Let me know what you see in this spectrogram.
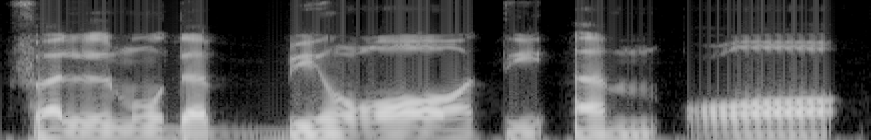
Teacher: لام کو ہلانا نہیں ہے، را کو موٹا ادا کرنا ہے، مد اصلی ہے، میم ساکن کا اظہار ہے، غنہ نہیں کریں گے، را کو موٹا ادا کریں گے۔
